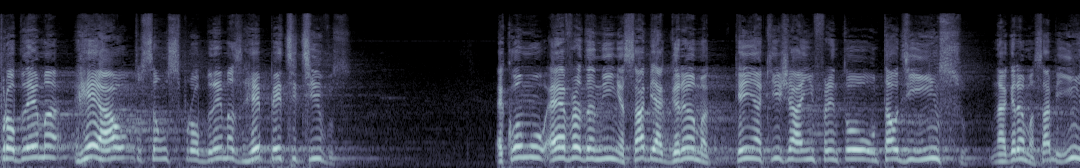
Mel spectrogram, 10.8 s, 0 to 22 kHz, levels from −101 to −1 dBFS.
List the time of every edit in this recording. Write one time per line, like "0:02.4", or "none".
0:01.3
